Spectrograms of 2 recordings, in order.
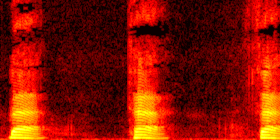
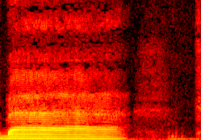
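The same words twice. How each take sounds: First: ب، ت، ث each with a short a vowel cut off at once; short clipped fatha. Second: ب، ت، with the a vowel drawn out long, wrong way; stretched fatha. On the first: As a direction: say ب، ت، ث with the vowel stopped short, the correct way. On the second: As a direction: drag the vowel in ب and ت too long, as a mistake. (کشیدن غلط صدای فتحه در ب، ت) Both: Shown as a demonstration.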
